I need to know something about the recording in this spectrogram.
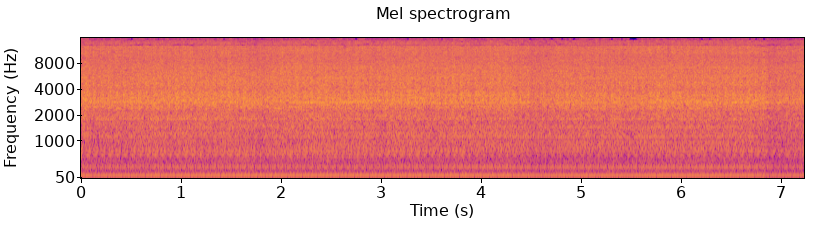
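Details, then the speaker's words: Honda S2000 with LS V8 swap, new replacement engine on conventional break-in oil, first start: deep, even V8 burble at steady idle, no knocks or misses; engine sounds healthy and smooth. "how'd you hear the motor sounds fantastic this is the new replacement motor and it sounds great"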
